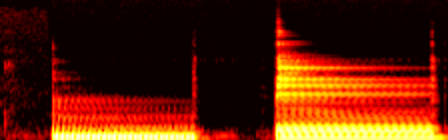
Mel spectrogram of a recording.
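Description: A bass guitar plays two sustained low E notes one after the other, the open low E then the same pitch on the D string, brighter and richer in overtones, separated by a short quiet gap.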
